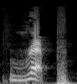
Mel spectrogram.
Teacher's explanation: Rap прекрасное слово, которое все всегда неправильно произносят, потому что там спряталась буква W, которая не произносится в самом начале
